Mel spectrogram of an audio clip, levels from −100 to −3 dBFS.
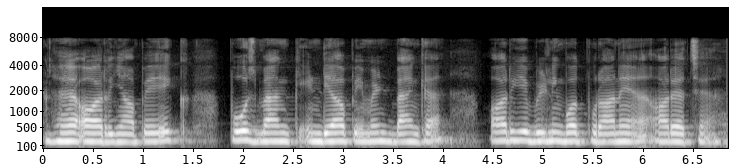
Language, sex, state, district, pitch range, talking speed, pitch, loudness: Hindi, male, Bihar, Jamui, 175-185 Hz, 165 wpm, 180 Hz, -14 LUFS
